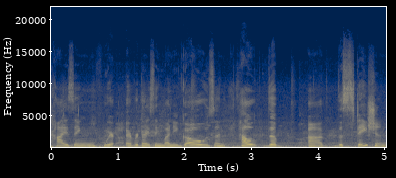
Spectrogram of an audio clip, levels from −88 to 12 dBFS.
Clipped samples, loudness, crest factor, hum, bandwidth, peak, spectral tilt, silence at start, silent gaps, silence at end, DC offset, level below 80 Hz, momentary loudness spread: under 0.1%; -22 LUFS; 16 dB; none; 15.5 kHz; -6 dBFS; -5 dB/octave; 0 s; none; 0 s; under 0.1%; -44 dBFS; 5 LU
